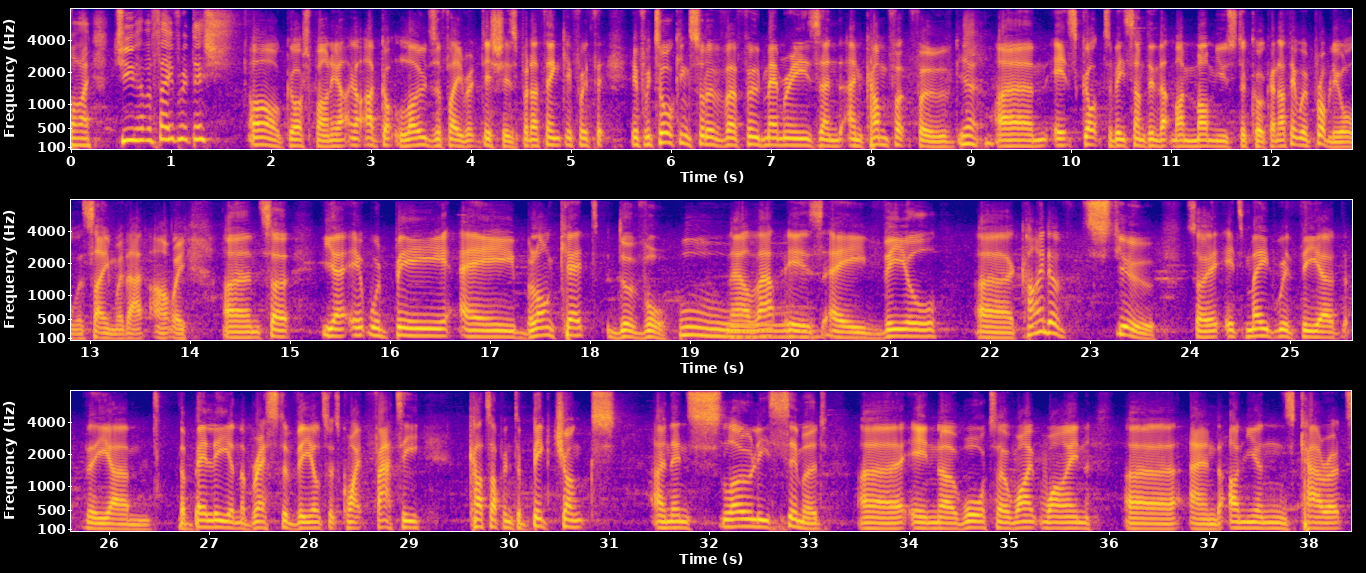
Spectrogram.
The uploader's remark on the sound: recorded at the BBC Good Food Show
